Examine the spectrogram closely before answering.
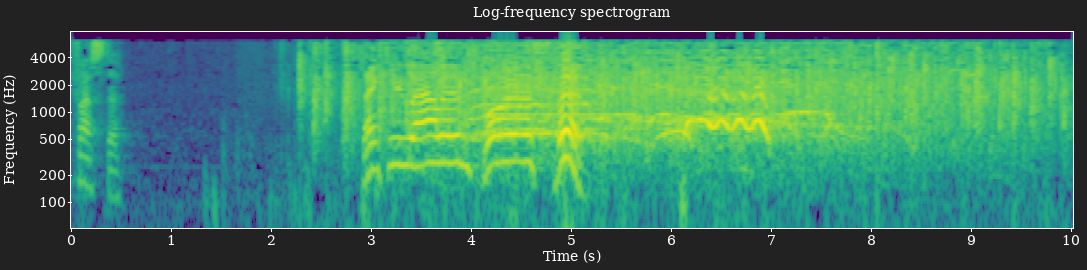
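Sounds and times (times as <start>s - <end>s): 
speech: 0.0s - 0.6s, 2.9s - 5.3s
enthusiastic audience applause: 2.2s - 10.0s.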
